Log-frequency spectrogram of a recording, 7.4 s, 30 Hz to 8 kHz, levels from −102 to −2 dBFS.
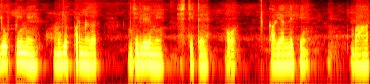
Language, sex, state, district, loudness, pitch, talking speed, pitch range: Hindi, male, Uttar Pradesh, Muzaffarnagar, -19 LUFS, 115 Hz, 95 wpm, 110-120 Hz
